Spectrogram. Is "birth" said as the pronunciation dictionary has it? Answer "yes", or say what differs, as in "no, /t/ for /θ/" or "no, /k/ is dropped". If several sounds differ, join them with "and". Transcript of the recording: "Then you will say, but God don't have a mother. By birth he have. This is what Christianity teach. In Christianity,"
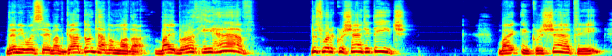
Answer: yes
